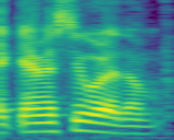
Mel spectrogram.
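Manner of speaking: ordinary delivery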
